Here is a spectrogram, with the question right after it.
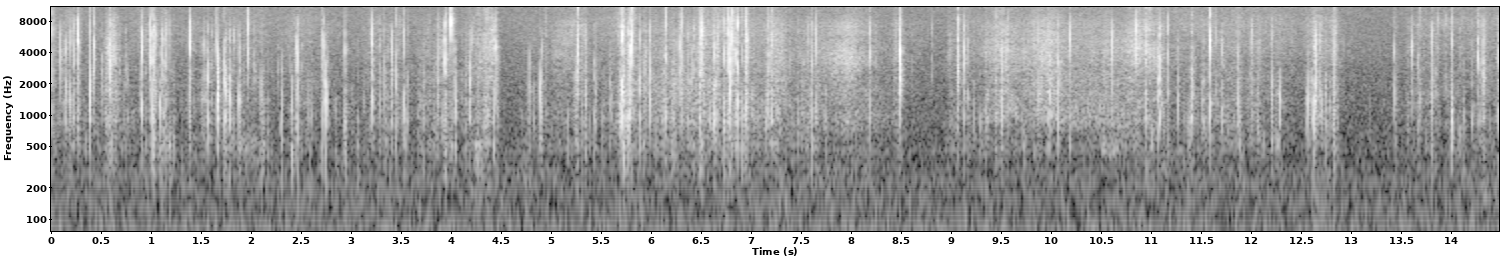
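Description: A soft pack of cotton pads in a plastic wrapper is squeezed by hand and scratched with fingernails, giving dense, bright crinkling and crackling. The sound comes as continuous short scratchy bursts with brief quieter gaps.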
